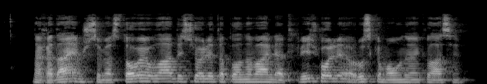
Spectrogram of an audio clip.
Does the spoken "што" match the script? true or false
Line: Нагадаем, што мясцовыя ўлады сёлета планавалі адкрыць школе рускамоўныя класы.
true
